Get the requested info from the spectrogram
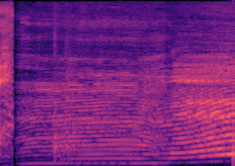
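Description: A cow mooing: one long, drawn-out moo that starts a moment in and grows louder near the end.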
